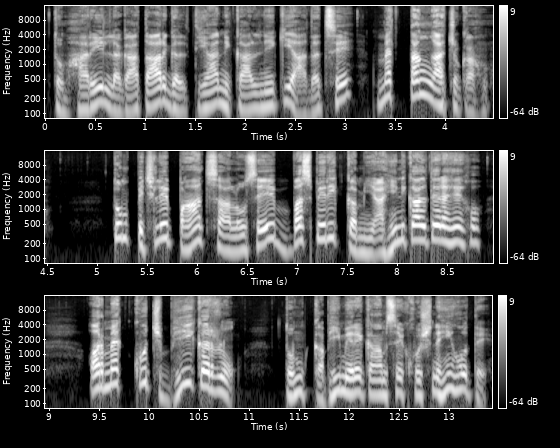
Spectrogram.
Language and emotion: Hindi, disgusted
